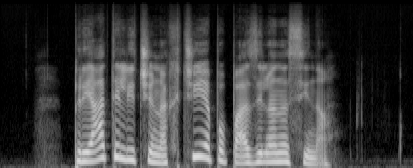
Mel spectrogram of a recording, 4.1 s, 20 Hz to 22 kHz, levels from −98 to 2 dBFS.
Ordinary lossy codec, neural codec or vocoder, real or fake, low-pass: none; autoencoder, 48 kHz, 128 numbers a frame, DAC-VAE, trained on Japanese speech; fake; 19.8 kHz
